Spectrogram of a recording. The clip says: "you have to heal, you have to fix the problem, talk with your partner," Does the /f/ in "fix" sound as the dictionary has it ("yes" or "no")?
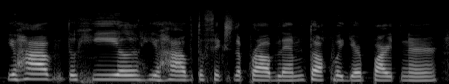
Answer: yes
